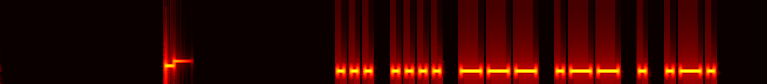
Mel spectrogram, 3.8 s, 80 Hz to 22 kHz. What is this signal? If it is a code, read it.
Morse code, heard as a keyed tone, about 34 wpm, 700 Hz. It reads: SHOWER
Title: Sentences from Top 1600 Words - New Word Drill - 35wpm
